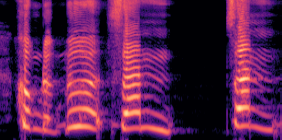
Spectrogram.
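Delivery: high, desperate cry of a beaten sister; a girl crying out to stop her little sister; helpless cry. A narrator's reading. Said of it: "Chị xỉu gào lên bất lực".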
